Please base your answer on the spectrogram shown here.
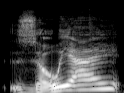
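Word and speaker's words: Zouaï: It's like Zoe. It's pronounced Z.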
